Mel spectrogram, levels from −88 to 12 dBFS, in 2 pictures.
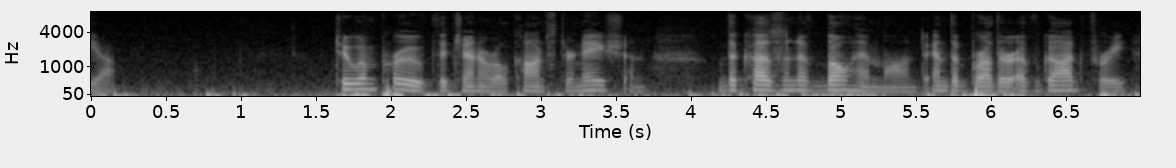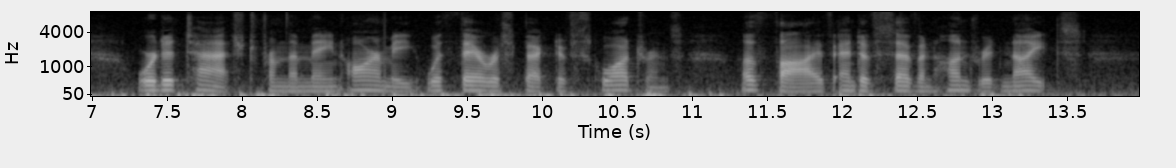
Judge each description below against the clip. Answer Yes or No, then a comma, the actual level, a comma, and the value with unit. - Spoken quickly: No, slow, 135 wpm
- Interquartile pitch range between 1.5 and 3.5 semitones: Yes, average, 3.1 semitones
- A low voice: Yes, low, 125 Hz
